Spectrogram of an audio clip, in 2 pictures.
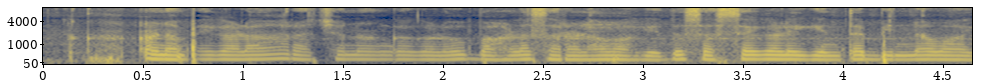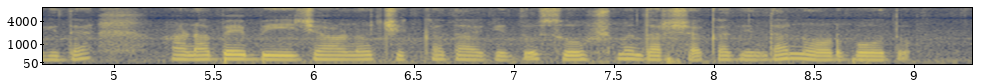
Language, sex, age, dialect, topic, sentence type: Kannada, female, 51-55, Mysore Kannada, agriculture, statement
